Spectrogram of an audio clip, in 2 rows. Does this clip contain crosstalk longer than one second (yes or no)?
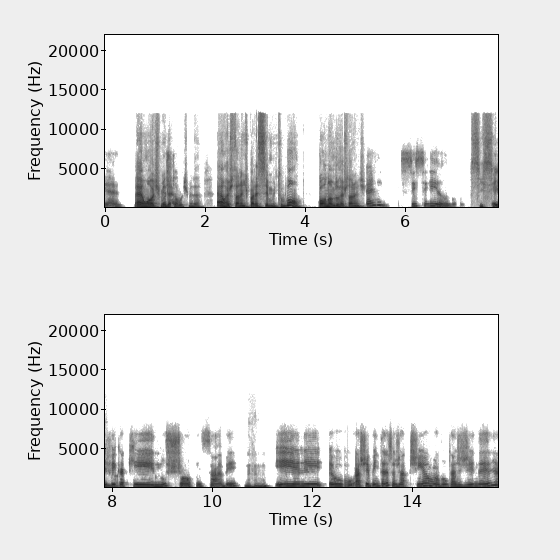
no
